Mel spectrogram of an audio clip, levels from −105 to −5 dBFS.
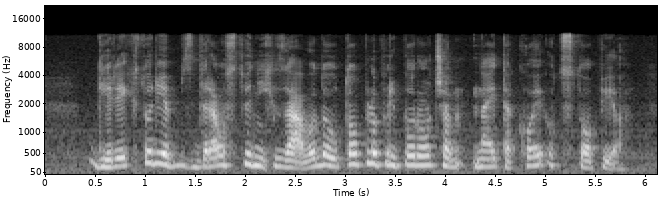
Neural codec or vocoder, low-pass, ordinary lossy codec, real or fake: none; 10.8 kHz; none; real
